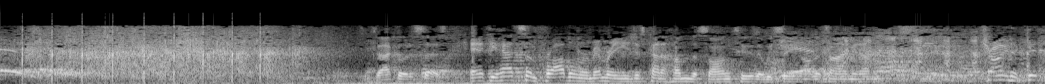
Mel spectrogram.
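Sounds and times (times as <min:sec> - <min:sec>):
audience applause: 0:00.0 - 0:03.3
speech: 0:03.8 - 0:10.4
laughter: 0:07.6 - 0:10.4.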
